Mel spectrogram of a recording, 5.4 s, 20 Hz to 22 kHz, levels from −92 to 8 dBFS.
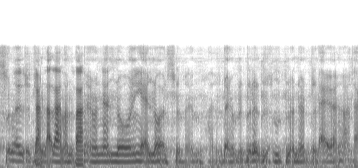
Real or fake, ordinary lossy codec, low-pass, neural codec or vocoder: fake; Opus, 64 kbps; 7.2 kHz; autoencoder, 22.05 kHz, a latent of 192 numbers a frame, VITS, trained on many speakers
